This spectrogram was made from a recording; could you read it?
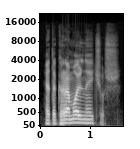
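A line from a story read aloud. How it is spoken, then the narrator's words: Stern remark. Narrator (Russian): строго заметил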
